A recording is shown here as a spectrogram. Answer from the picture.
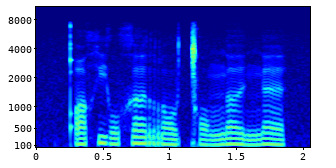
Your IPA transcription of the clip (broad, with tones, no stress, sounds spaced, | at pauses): qʼ o˨˦ x j o˨ x ɜ˦ r ɔ˨ ʊ̯ ǀ ɔ˨ ŋ ɜ˦˨ ɪ̯ ŋ ɛ˦˨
